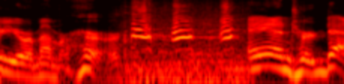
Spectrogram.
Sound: Bellatrix laughing

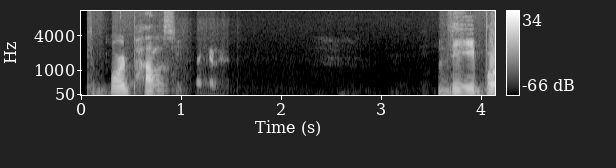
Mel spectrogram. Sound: speaks faintly

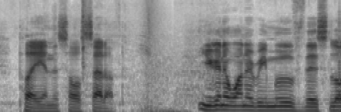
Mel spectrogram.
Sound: whooshing sound

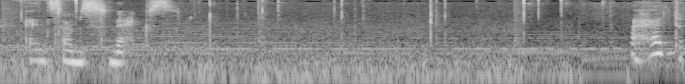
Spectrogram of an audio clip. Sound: sound of the fire crackling

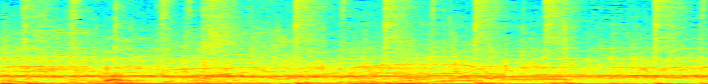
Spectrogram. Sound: cheers and applause

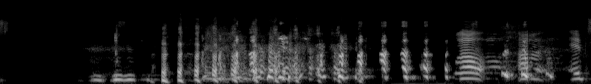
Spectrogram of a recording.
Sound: panelists laughing

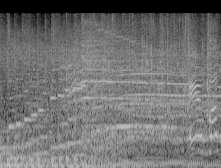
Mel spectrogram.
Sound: applause and cheering

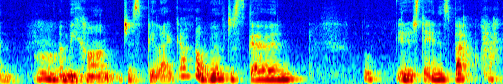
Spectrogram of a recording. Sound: none

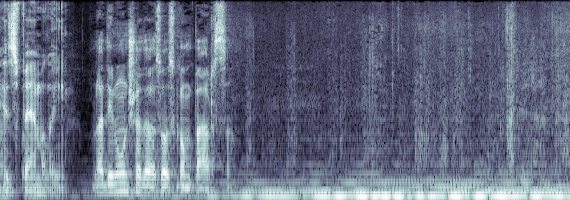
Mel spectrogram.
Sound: speaking in Italian

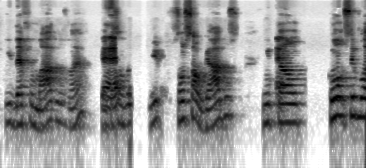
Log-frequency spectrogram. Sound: speaks portuguese

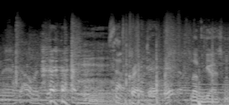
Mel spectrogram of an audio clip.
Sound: laughs

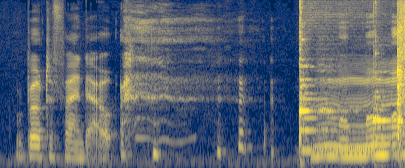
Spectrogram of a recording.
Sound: laughing

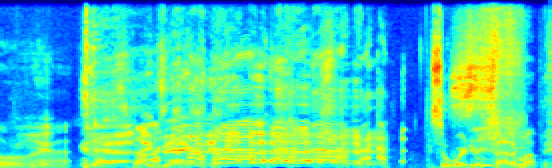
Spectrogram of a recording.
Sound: laughs

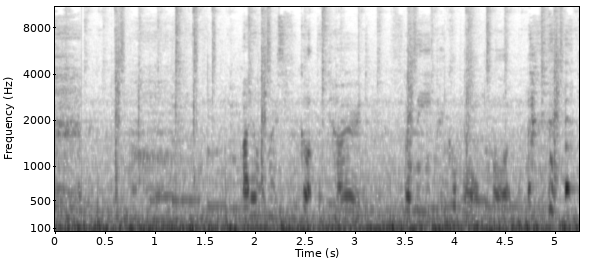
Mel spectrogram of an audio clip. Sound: gasp

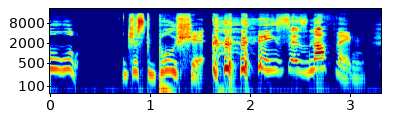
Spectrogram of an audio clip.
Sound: laughs

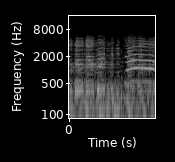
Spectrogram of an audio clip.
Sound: engine rumbles

